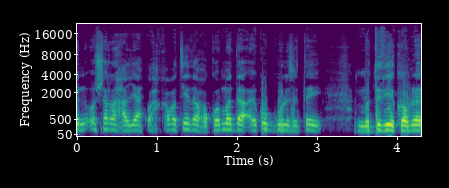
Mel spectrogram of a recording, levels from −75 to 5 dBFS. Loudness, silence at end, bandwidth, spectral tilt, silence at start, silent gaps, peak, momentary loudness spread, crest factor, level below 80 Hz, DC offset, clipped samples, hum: -15 LUFS; 0 s; 19.5 kHz; -6.5 dB/octave; 0 s; none; 0 dBFS; 12 LU; 14 dB; -60 dBFS; under 0.1%; under 0.1%; none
